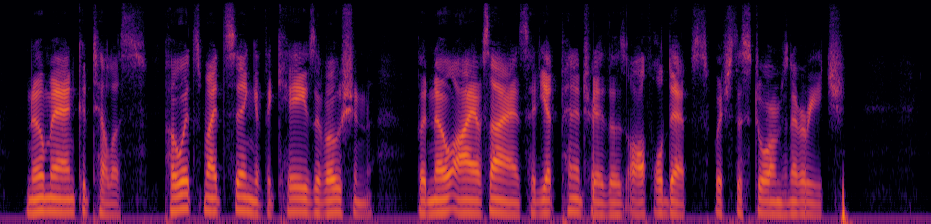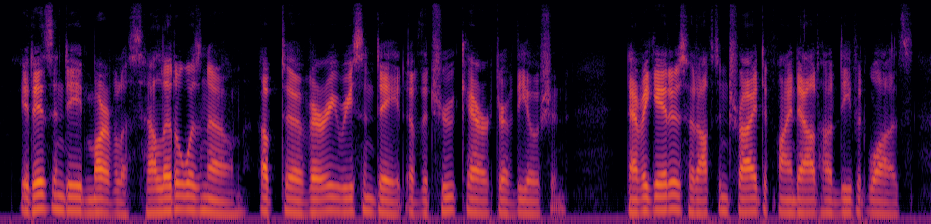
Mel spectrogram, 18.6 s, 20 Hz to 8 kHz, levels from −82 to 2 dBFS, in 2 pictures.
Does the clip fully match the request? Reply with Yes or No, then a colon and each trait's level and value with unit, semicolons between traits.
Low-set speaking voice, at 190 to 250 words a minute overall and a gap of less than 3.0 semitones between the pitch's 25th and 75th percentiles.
Yes: low, 120 Hz; average, 195 wpm; narrow, 2.4 semitones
